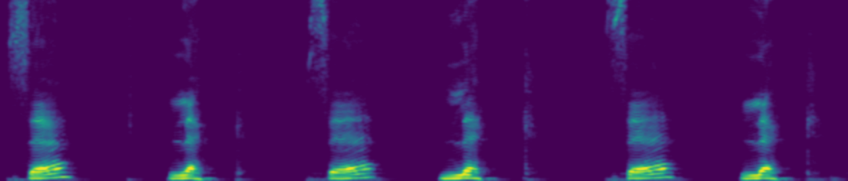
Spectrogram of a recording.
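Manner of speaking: سلك said slowly, stopping on the final ك; pause on the kaf. Shown as a demonstration. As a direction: hold and stop on ك in سلك. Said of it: "I have to pause here".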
